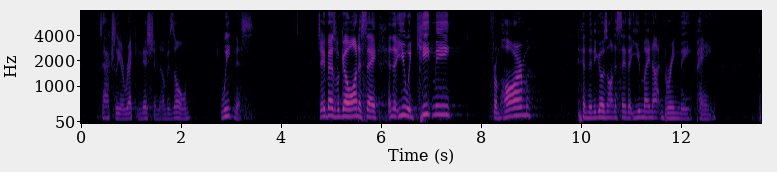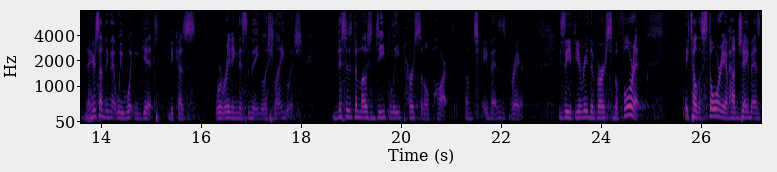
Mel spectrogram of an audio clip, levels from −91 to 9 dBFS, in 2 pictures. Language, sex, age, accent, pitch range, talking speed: English, male, 30-49, American, 155-195 Hz, 170 wpm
